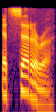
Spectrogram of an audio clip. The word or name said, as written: etcetera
